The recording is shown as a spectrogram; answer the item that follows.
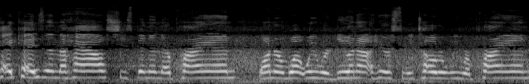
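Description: A woman speaks at a moderate pace in a high pitch and a flat monotone. The sound is dry with no echo, with light background noise. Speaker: street prayer team leader. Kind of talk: fervent prayer and proclamation. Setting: outdoors at courthouse. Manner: loud, forceful, declaring spiritual warfare. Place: street. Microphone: phone near.

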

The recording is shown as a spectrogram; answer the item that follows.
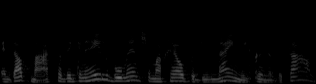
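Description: A man's fairly high voice at a fairly quick pace, with very wide pitch swings and vocal fry. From Netherlands, Alblasserwaard (South Holland). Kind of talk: Q&A after a lecture. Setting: hall with live audience and microphone. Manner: halting, with many fillers. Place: church. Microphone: lapel.

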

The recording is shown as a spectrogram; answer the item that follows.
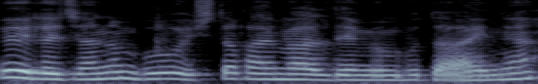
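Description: The woman has a dark, mellow tone and ordinary pitch variation, speaking at a fairly slow pace. The recording is very clean, with a silent background. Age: 50s. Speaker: vlogger. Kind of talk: casual home tour vlog.

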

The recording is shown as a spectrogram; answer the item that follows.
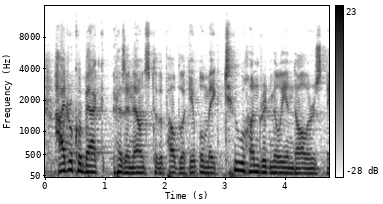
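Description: At a fairly slow pace, a man talks with ordinary pitch variation against noticeable background noise. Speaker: energy project activist. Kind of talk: panel discussion.

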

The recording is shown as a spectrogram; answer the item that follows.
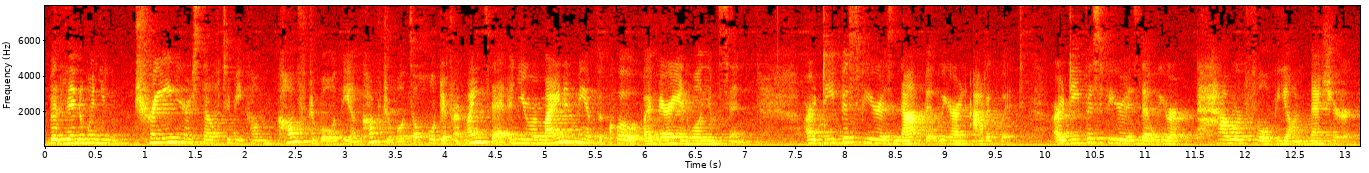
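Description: A woman's very fast speech with ordinary pitch variation, plus noticeable background noise and audible room echo. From Poland. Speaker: podcast host and transformation coach. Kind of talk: casual interview chat. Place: hall. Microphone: camera far.

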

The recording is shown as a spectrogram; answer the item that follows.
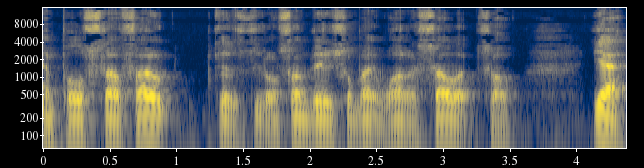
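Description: This man has an unremarkable speaking voice, pitched fairly low, with ordinary pitch variation. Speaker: vlogger. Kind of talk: casual vlog chat. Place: home room. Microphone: phone near.

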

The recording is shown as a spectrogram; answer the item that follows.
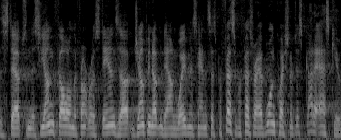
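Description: At a very fast pace, a man speaks with a fairly high pitch. His pitch shows ordinary variation. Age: 50s. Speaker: author and lecturer; lecturer. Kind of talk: lecture. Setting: stage with audience. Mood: humorous storytelling. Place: stage. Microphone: podium.

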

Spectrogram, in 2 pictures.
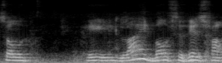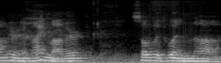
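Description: With light background noise and audible room echo, a man speaks very slowly in a somewhat breathy voice with a dark, mellow tone. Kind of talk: storytelling. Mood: calm, reflective. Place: hall.

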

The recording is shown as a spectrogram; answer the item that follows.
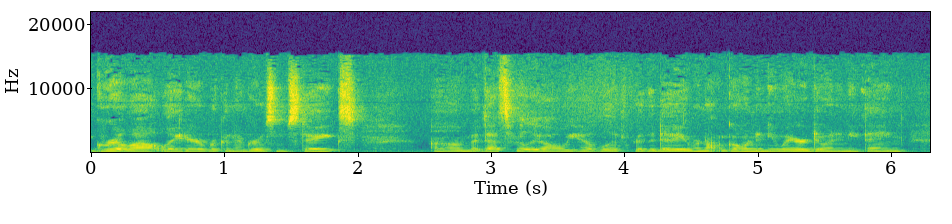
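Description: With light background noise behind her, a woman speaks in a fairly low pitch and a monotone, flat intonation. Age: 20s. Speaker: lifestyle vlogger. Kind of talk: casual vlog talk to camera. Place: home room. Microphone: phone near.

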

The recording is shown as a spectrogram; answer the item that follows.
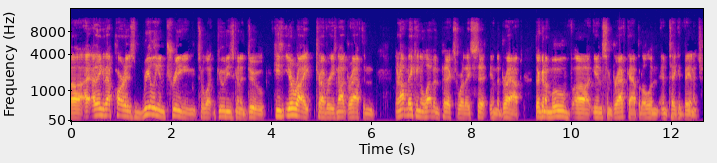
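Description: Against a quiet background, a plain, everyday voice in an American accent moves at a moderate pace with ordinary pitch variation. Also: man, medium pitch for a man. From Wisconsin. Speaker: sports radio host. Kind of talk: casual chat. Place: home room. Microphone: earbuds.

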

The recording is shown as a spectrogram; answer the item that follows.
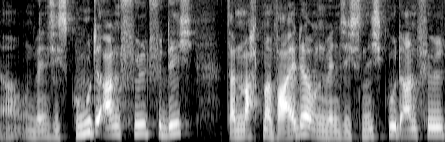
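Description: Against a quiet background, a man speaks at a moderate pace in a dark, mellow tone with ordinary pitch variation. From Bavaria, Germany. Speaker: slam poet. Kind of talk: interview answer. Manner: casual. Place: studio. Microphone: lapel.

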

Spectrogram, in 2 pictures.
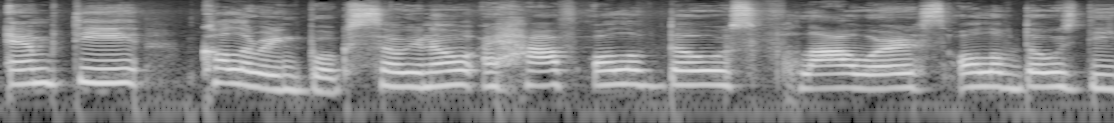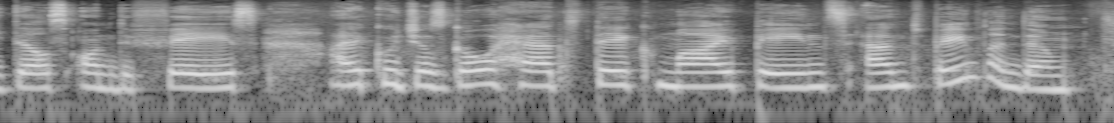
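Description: A woman speaks at a fairly slow pace. Her loudness stays very even. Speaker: plant vlogger. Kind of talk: casual vlog chat. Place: kitchen. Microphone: lapel.

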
